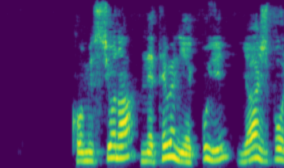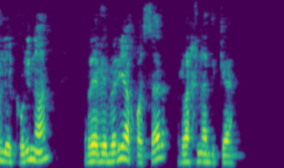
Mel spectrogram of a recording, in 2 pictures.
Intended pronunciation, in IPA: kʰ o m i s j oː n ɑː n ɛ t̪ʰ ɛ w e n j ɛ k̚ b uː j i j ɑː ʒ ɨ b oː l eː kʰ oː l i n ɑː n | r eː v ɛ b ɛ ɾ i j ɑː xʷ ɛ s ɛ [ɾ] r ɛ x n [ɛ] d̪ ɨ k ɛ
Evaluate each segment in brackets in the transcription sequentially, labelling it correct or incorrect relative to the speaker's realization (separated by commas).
correct, correct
